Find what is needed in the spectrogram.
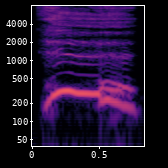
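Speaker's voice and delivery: loud high dramatic gasp; mock gasp. Loud dramatic gasp at spotting John Cena. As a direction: gasp in fake shock.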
